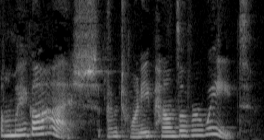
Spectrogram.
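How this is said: It is said in a surprised tone.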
